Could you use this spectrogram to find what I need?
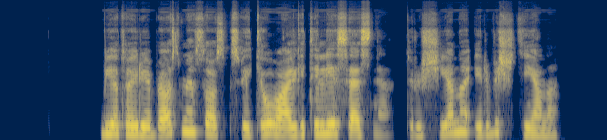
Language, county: Lithuanian, Alytus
